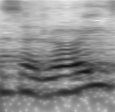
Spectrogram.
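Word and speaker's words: Sowloy: Iván Soloy, solo que mi apellido se escribe s o W l o y Y pues estoy ahí en Instagram, en Facebook.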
